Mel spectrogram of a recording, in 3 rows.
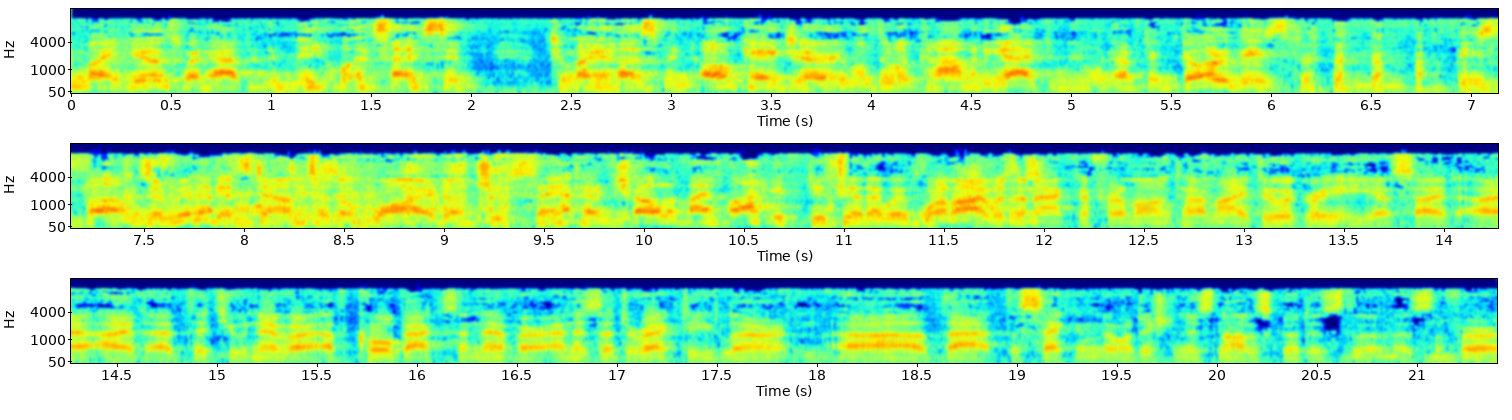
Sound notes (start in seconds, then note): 6.1 laughter; 10.4 laughs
